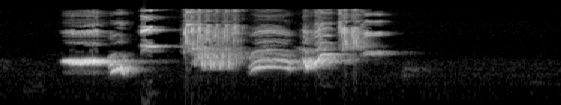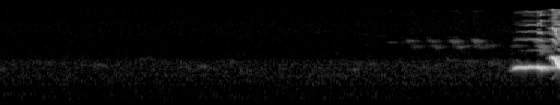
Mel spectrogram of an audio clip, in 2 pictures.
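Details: Common blackbird delivering a short fluty whistle then a run of scratchy, high twittering notes lasting about three seconds, a long silence, and another whistled note beginning at the end.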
